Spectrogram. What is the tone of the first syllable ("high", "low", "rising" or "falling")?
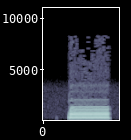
high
